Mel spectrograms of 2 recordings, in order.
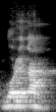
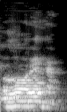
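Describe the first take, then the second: First: The first consonant is light and plain. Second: The first consonant is heavy and raised. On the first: The speaker calls it wrong. "jangan go" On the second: The speaker calls it right. "pakai gha isti'ala"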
